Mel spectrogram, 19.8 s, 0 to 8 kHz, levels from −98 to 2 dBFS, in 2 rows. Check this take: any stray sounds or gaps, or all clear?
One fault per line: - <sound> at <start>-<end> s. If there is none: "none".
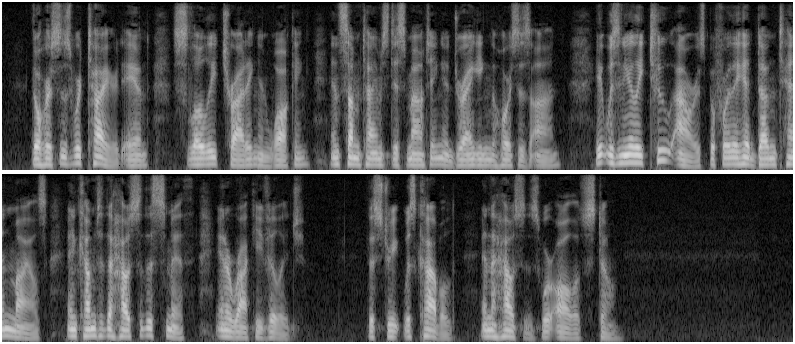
none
